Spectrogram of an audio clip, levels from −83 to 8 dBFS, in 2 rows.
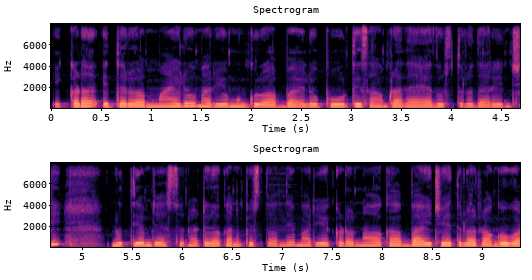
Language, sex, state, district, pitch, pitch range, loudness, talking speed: Telugu, female, Andhra Pradesh, Srikakulam, 215 Hz, 210-220 Hz, -15 LUFS, 140 wpm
